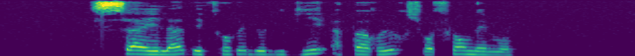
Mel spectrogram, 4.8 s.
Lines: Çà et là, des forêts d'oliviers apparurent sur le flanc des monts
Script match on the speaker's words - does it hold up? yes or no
no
